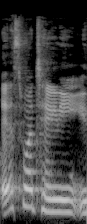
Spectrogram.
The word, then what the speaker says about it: Eswatini: Well, Eswatini is correct. I know that. Don't know about anything else. – Okay. How do you know that it's correct? – Because Wikipedia kindly wrote it phonetically.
